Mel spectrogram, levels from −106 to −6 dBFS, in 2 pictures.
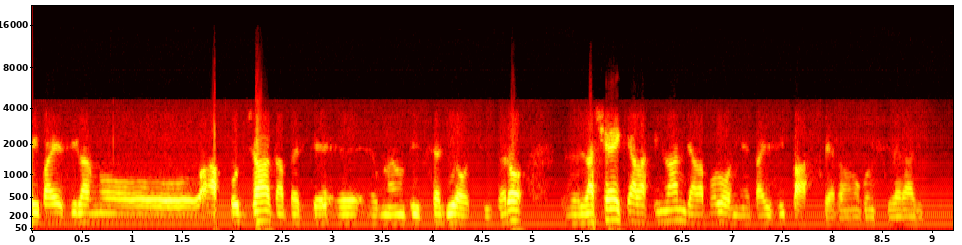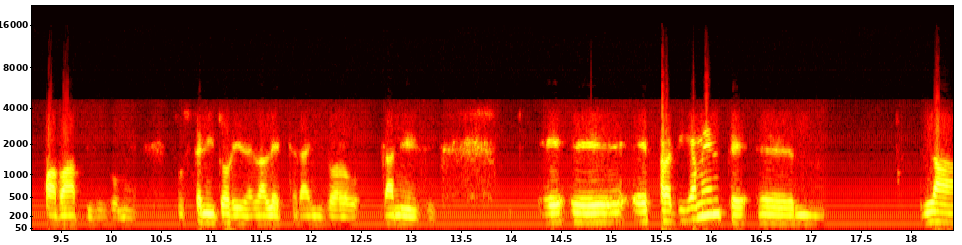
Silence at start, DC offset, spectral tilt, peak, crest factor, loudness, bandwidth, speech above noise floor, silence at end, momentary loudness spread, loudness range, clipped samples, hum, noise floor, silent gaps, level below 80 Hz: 0 s; under 0.1%; -9 dB/octave; -10 dBFS; 16 dB; -27 LUFS; 5.6 kHz; 29 dB; 0 s; 16 LU; 6 LU; under 0.1%; 50 Hz at -55 dBFS; -55 dBFS; none; -66 dBFS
